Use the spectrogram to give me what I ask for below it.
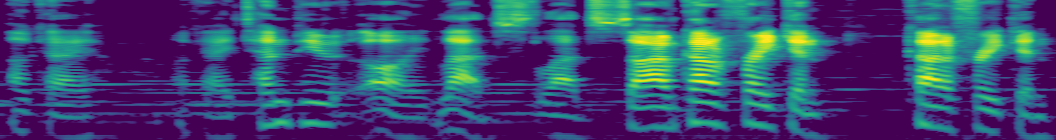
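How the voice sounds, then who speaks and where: Bright-voiced excitable male streamer. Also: medium pitch, normal speed, faint music behind. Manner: excitable, profane, bantering with chat. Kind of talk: casual live-stream chat while gaming.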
